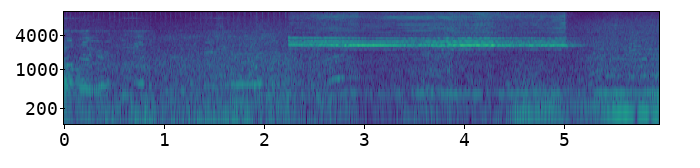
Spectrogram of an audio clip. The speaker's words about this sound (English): Think he's honking at us or with us?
